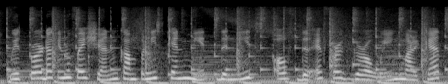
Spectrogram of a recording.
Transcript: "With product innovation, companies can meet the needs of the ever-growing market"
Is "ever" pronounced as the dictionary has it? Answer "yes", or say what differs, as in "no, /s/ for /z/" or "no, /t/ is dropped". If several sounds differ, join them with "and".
no, /f/ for /v/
